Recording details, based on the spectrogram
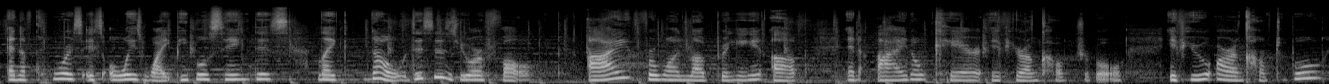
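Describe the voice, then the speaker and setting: A woman's voice: mid-range voice, a little mellow, big-room sound. A young woman with a congested voice, sick with a cold, speaking outspokenly in a solo class podcast reflection. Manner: outspoken and opinionated. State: congested from illness. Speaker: education student.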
